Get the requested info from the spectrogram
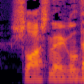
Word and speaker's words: Schlossnagel: And your head coach there, how do you say his name? – Schlossnagel. – That's the one.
